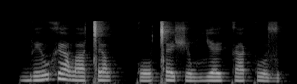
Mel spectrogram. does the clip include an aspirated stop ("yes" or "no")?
no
